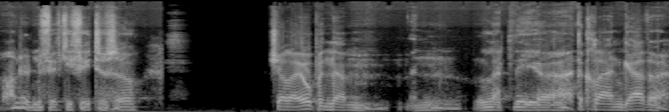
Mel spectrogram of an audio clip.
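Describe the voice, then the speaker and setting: Putting on a character voice, a man speaks low-ish at a fairly slow pace with long, frequent pauses. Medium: actual play. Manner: hesitant, halting.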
